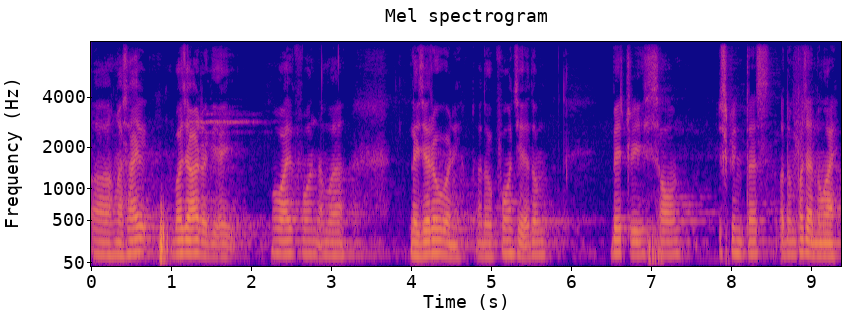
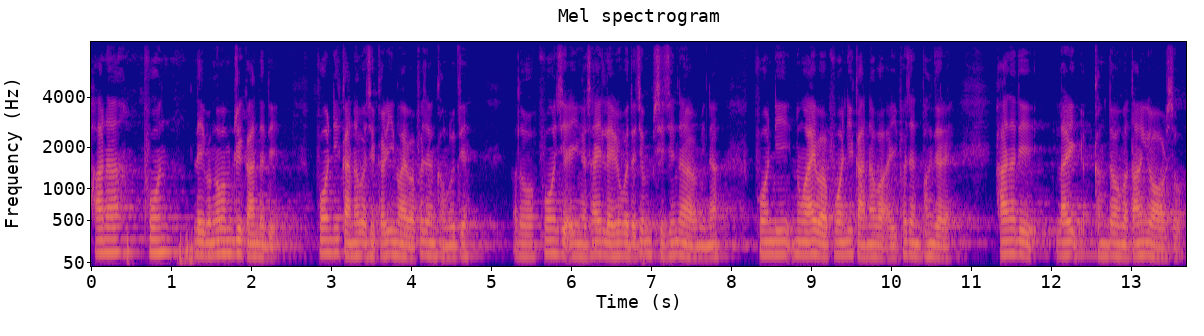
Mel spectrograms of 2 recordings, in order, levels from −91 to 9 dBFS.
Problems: background sounds at intervals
